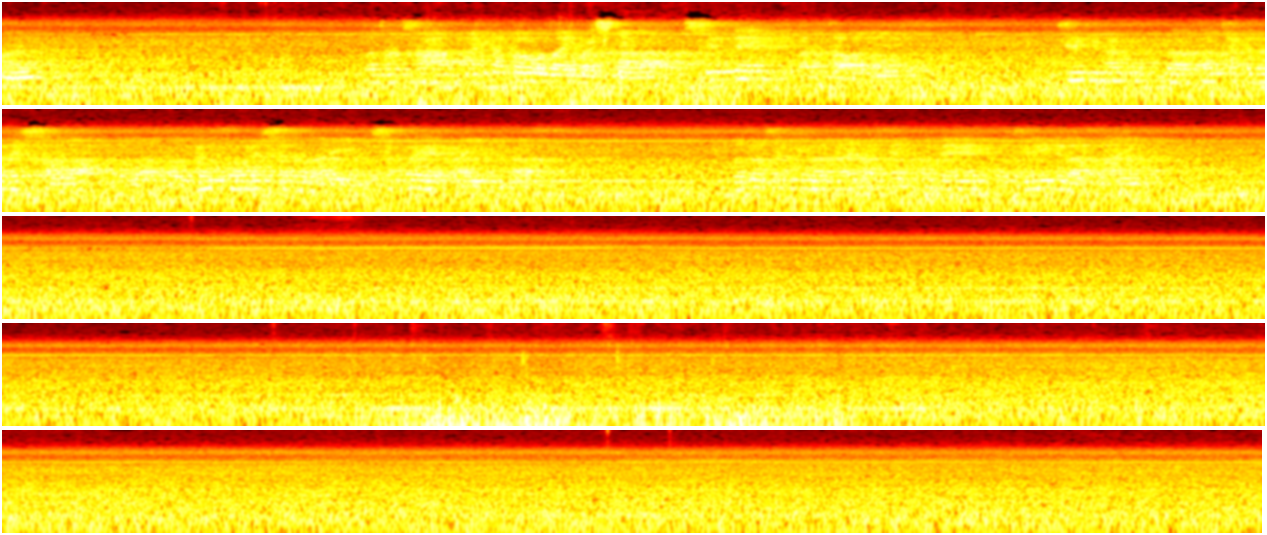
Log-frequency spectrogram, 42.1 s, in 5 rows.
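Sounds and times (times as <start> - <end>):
idling train hum: 0.0 - 42.0
thin high whine: 0.0 - 42.0
deep rumble: 26.7 - 32.0.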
